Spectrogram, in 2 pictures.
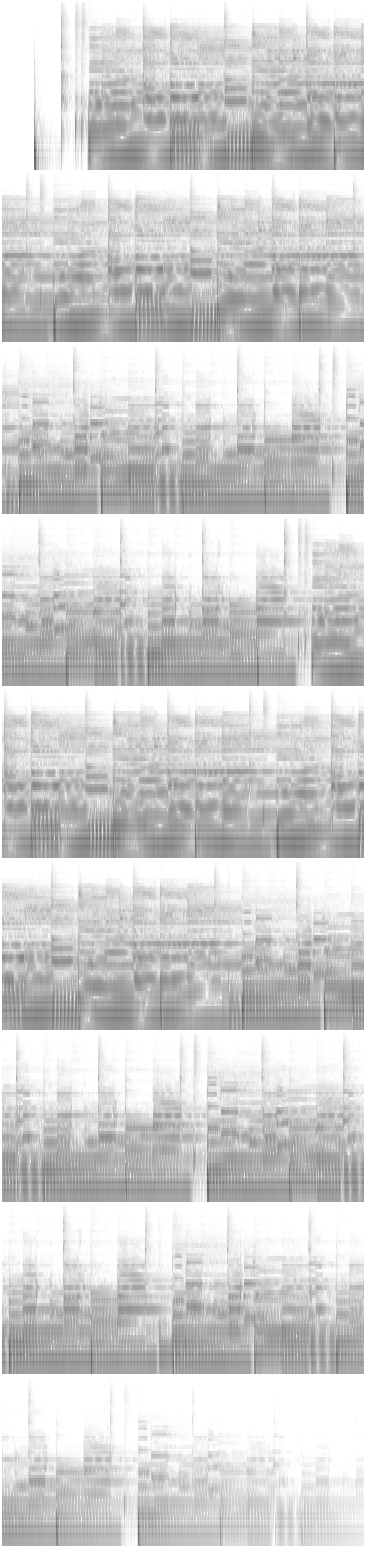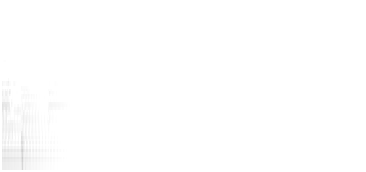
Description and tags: rock music loop
repetitive rock music
rock, guitar, drum, loop, music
